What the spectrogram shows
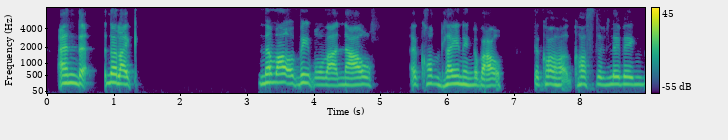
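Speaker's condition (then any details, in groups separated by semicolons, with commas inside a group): Cerebral palsy; all four limbs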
